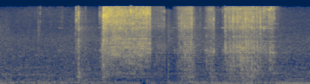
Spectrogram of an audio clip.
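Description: Cordless impact wrench hammering in two short bursts about a second apart as it backs out the bolts holding the tow bracket to the frame rail.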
